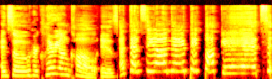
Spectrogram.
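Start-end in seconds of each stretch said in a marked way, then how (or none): 2.4-5.5 put-on woman screaming, higher pitched. Retelling the catchphrase of Monica Poli: imitating Monica Poli screaming. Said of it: "screaming at the top of her lungs".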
